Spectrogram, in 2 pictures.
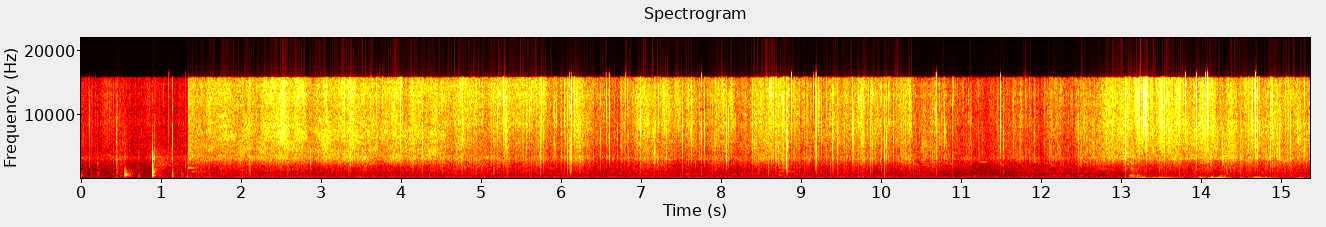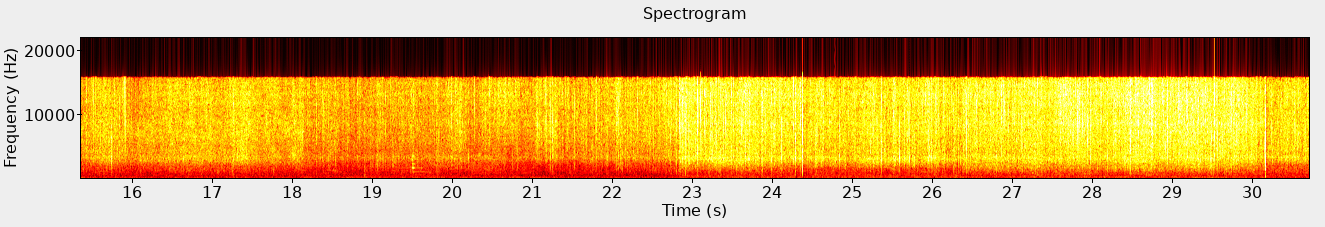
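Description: Coconut milk and rice boiling in green bamboo tubes over an open wood fire, sizzling and spitting where it bubbles over onto the hot bamboo, with the crackle of the burning logs. A brief low rumble comes about halfway, and the sizzling grows louder near the end.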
